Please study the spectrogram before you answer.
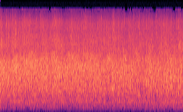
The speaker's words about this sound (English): If Bill Shonley is here, he'll rise, and let's give Bill Shonley, Mr. Oregon, a big round of applause.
